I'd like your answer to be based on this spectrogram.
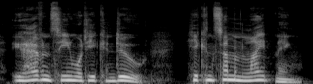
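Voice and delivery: put-on high, loud boyish insistence; a kid bragging about his brother; eager insistence. A narrator's reading. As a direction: convince the doubters with pride. Jamie defends his brother.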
